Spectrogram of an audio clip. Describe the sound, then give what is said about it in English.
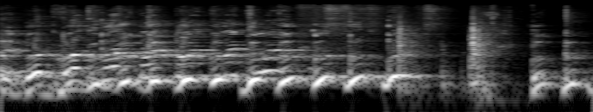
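Liquor glugs out of a bottle, poured straight into a glass without a jigger, in a fast, steady run of hollow, bubbling pulses, about a dozen in quick succession, then a brief clink and a few more gurgles at the end. “You just pour mine in there.”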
